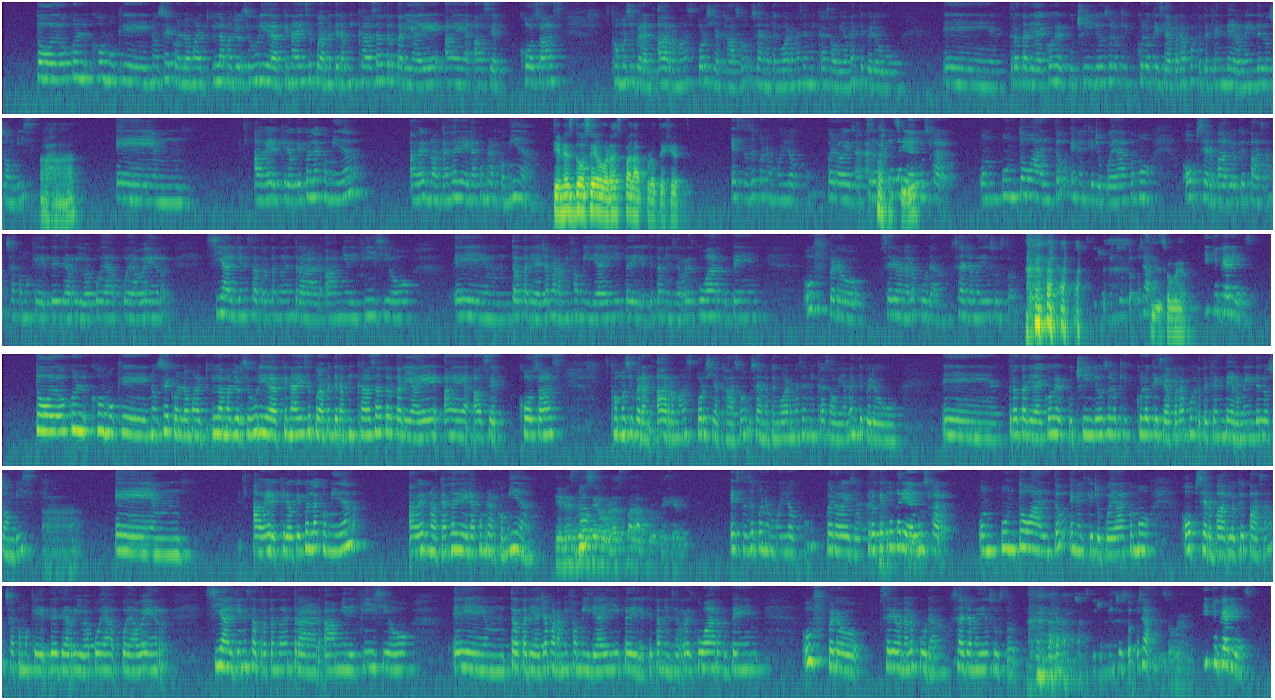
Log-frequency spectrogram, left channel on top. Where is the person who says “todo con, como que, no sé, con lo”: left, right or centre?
Right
